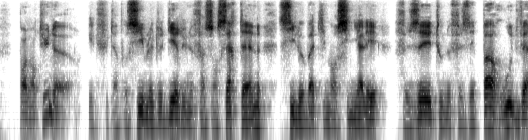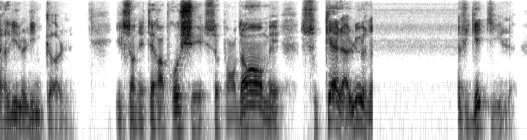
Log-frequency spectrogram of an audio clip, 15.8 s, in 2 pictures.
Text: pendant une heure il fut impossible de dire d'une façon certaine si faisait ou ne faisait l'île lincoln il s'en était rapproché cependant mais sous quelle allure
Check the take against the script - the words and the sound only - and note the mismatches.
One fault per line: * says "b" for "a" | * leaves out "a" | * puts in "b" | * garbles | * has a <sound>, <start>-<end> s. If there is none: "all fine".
* puts in "le bâtiment signalé"
* puts in "pas route vers"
